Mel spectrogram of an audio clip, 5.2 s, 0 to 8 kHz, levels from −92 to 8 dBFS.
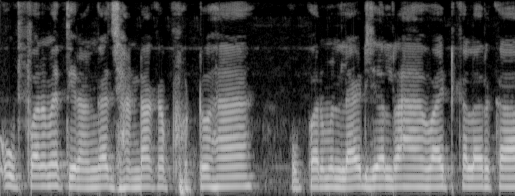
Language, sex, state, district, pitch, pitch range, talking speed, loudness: Hindi, male, Jharkhand, Palamu, 145 Hz, 140-150 Hz, 185 wpm, -16 LUFS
